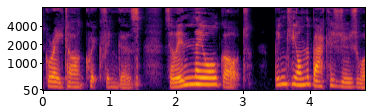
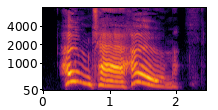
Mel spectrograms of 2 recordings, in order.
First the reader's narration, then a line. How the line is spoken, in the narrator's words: cried everyone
